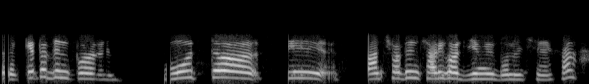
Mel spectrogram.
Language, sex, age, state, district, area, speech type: Odia, female, 18-30, Odisha, Kalahandi, rural, conversation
